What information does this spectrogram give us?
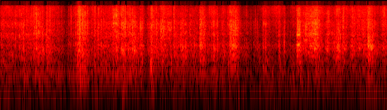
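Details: Crumpling and crinkling sounds, like plastic or paper being handled indoors, come in uneven bursts with no animal voice.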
